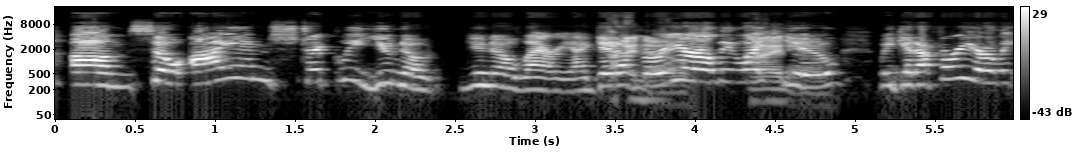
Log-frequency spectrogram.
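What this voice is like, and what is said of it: New Jersey accent. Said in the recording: “my New Jersey accent is going to come through”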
